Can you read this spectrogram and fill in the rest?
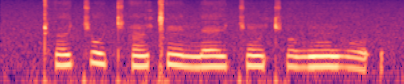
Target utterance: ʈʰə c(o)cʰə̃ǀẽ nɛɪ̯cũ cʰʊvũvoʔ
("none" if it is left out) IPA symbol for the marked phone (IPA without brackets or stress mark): o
